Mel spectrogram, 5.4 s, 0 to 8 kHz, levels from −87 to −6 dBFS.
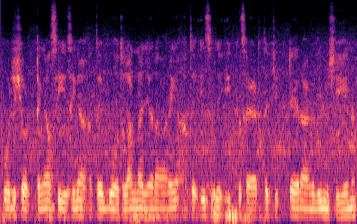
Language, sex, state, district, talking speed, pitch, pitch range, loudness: Punjabi, male, Punjab, Fazilka, 215 wpm, 105 Hz, 105-110 Hz, -13 LUFS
